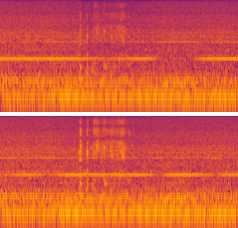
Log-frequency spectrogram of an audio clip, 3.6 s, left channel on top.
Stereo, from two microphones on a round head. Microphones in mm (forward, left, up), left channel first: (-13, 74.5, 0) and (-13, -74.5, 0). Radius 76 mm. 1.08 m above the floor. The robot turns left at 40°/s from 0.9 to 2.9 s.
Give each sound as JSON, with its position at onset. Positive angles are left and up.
{"t": 1.2, "sound": "a splash", "side_deg": -65}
